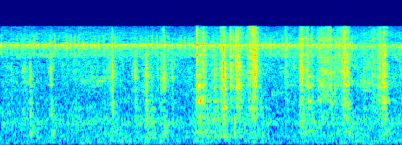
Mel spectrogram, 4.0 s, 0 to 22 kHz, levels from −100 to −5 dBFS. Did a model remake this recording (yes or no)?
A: yes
